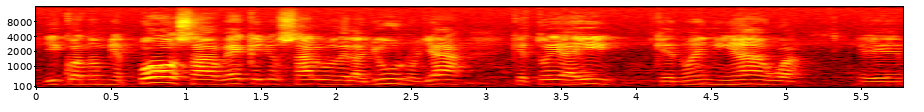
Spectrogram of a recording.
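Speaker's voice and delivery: ordinary delivery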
